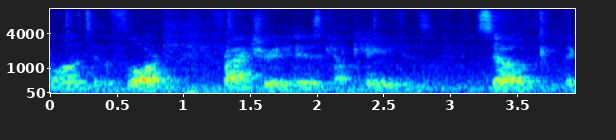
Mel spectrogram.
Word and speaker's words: calcaneus: Again, heel is 1 syllable. Calcaneus is 3 syllables. So it's called calcaneus. Or calcaneal, that sounds even better.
